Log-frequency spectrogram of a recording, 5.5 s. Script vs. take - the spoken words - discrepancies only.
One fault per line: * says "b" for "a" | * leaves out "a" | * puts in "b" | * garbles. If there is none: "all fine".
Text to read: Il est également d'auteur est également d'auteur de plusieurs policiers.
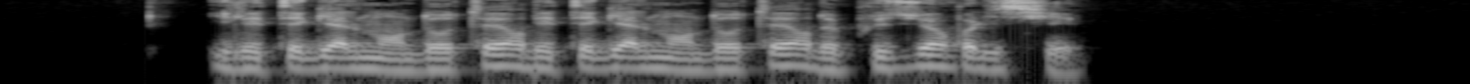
all fine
